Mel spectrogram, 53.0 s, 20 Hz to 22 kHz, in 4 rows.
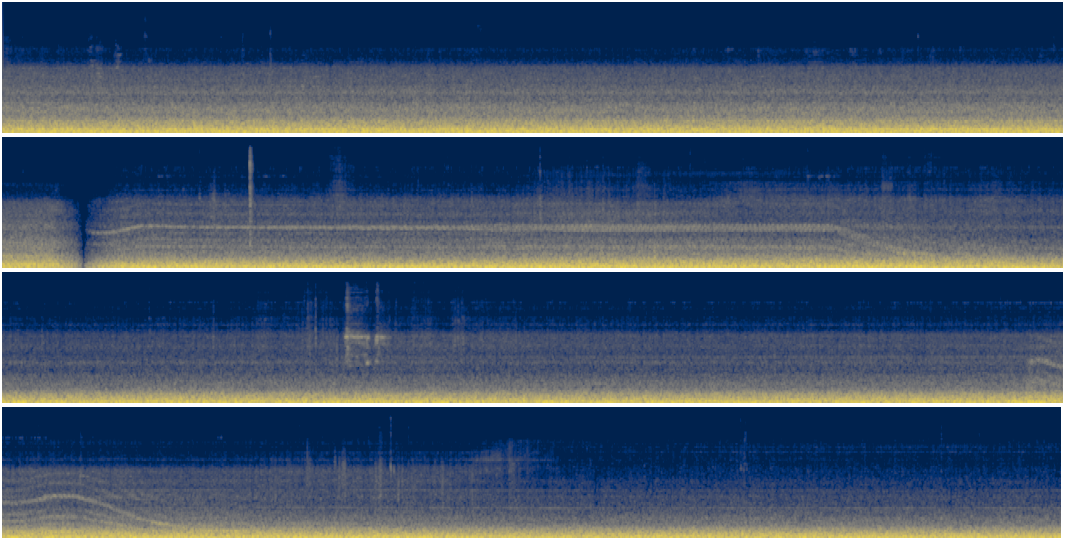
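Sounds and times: aircraft cabin engine rush: 0:00.0 - 0:53.0
faint high whine: 0:14.3 - 0:26.3.

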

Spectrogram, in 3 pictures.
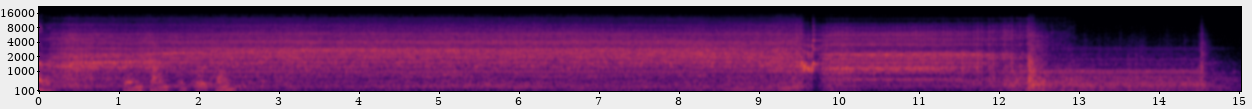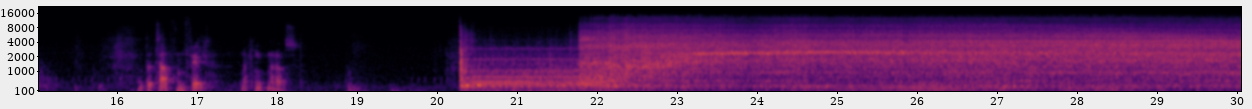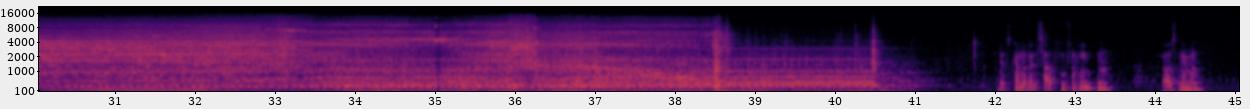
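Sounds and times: drill press motor humming: 0:00.0 - 0:15.1, 0:20.3 - 0:41.2.

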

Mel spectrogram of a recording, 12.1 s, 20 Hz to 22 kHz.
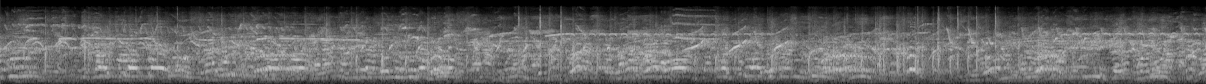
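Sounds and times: bird singing whistled phrases: 0:00.0 - 0:01.7, 0:02.3 - 0:08.0
voices: 0:00.0 - 0:12.0.

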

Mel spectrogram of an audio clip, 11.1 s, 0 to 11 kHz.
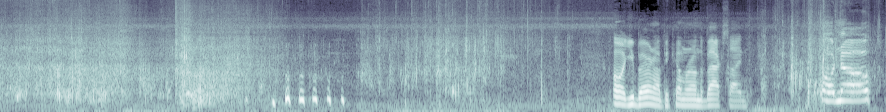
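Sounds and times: feet splashing through floodwater: 0:00.0 - 0:07.0, 0:09.4 - 0:11.0.

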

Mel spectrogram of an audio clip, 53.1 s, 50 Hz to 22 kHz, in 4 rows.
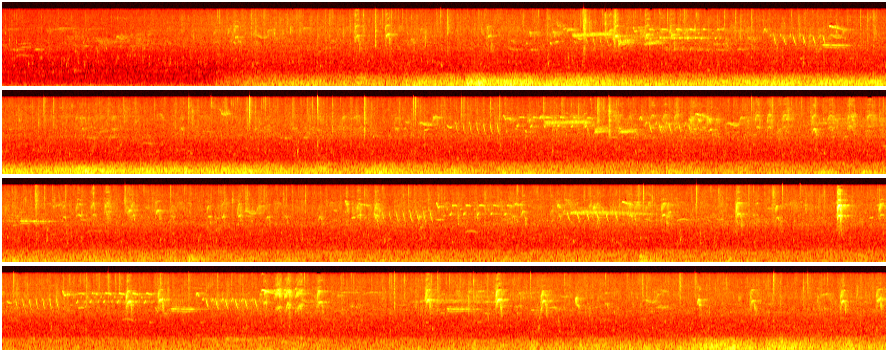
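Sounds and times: rain rumble: 0:00.0 - 0:53.0
songbirds chirping and trilling: 0:00.0 - 0:53.0
distant thunder: 0:47.1 - 0:53.0.

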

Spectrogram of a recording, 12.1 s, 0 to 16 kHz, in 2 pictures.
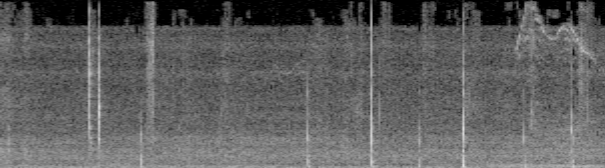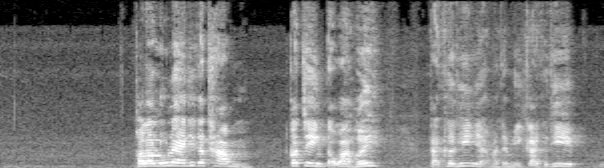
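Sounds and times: faint low hum: 0:00.0 - 0:12.0
stylus tapping on glass screen: 0:03.0 - 0:05.9.

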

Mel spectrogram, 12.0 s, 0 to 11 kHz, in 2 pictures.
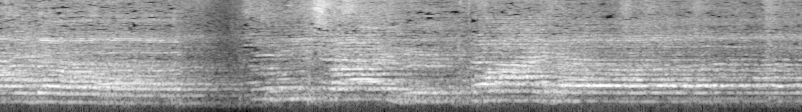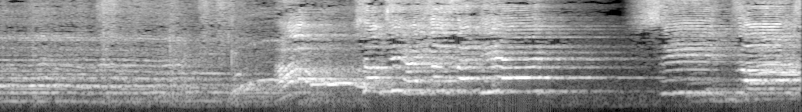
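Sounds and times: group singing in chorus: 0:00.0 - 0:08.1, 0:10.8 - 0:12.0.

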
